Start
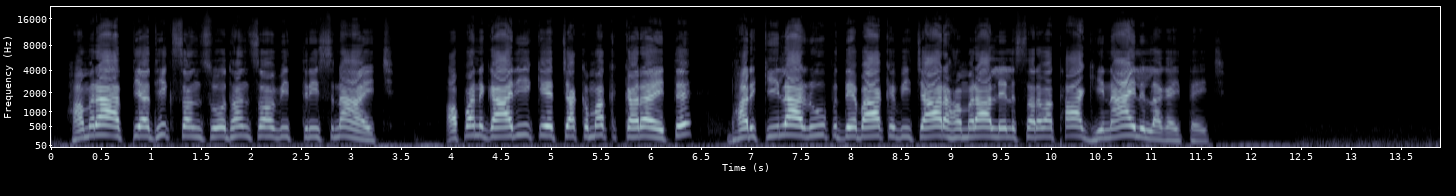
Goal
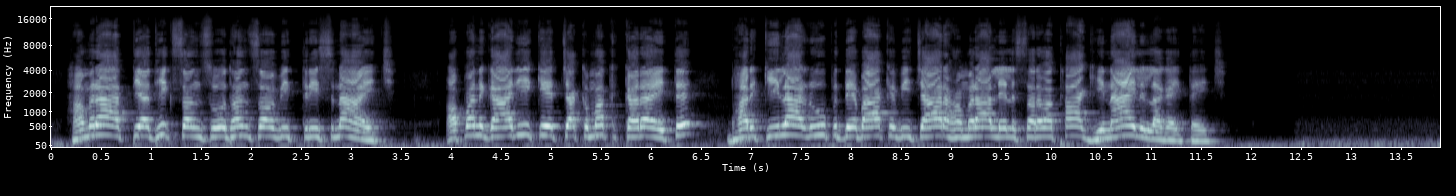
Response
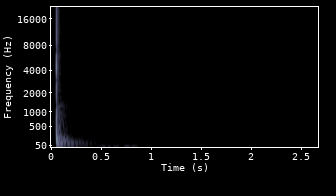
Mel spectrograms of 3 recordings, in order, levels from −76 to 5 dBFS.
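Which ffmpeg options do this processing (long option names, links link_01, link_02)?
-filter_complex "[0:a]acompressor=threshold=-23dB:ratio=2.5[link_01];[1:a]atrim=start_sample=2205,afade=type=out:start_time=0.41:duration=0.01,atrim=end_sample=18522,asetrate=30870,aresample=44100[link_02];[link_01][link_02]afir=irnorm=-1:irlink=0,volume=4.5dB"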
